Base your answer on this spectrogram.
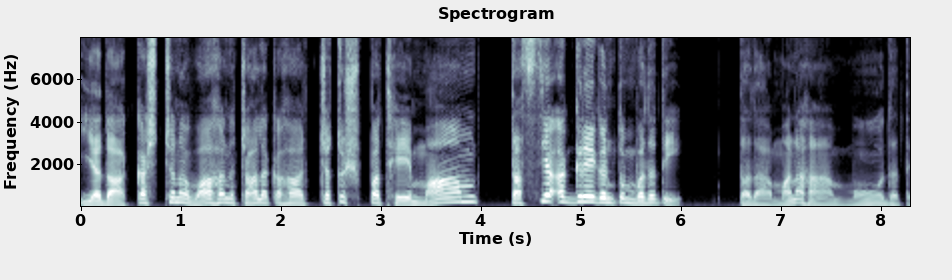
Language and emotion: Sanskrit, happy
